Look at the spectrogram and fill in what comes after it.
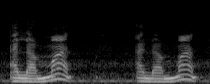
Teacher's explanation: Third example of panitican panitican literature in English is alamat excuse me please alamat first syllable a second syllable la third syllable mat the accent is in the third syllable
